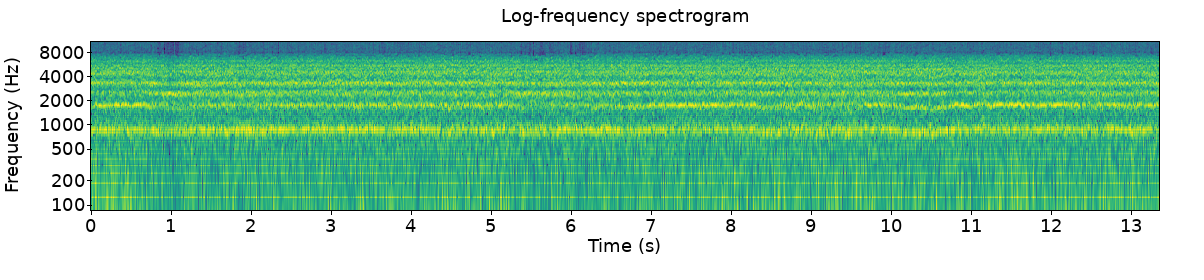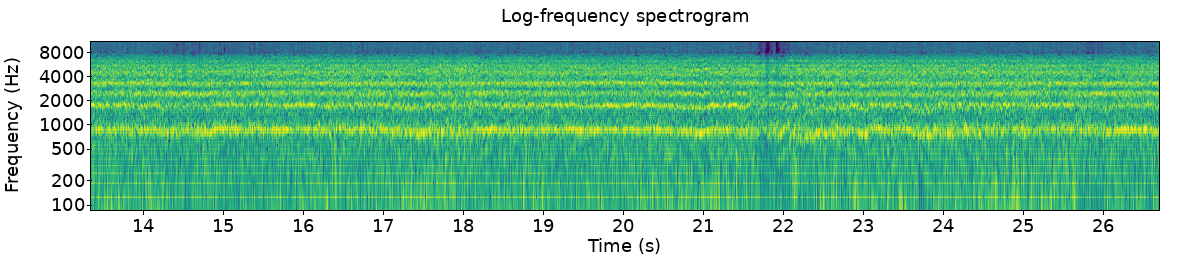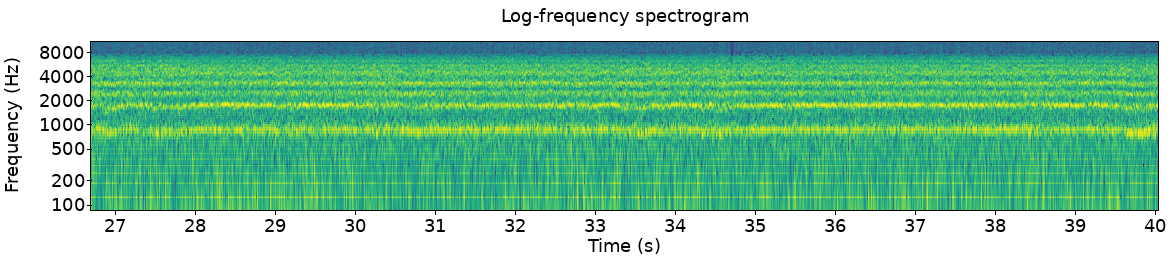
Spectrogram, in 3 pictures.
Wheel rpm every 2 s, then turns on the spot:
230, 240, 230, 230, 230, 230, 230, 230, 230, 230, 180, 210, 230, 220, 230, 230, 230, 230, 230, 230.
none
